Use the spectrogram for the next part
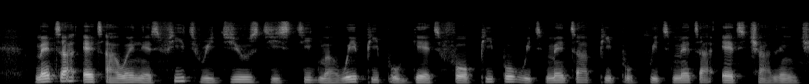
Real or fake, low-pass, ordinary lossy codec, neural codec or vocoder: real; none; none; none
